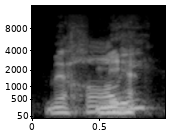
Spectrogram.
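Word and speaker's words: Mihály: Mihaly.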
